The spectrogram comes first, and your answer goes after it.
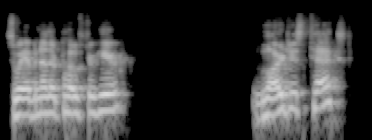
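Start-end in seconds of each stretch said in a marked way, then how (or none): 2.5-3.5 spoken mid-yawn, much higher pitch. Pointing out text on a poster during a lesson, yawning while speaking. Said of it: "Sorry, I'm yawning".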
